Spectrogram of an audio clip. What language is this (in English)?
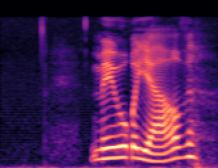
Swedish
